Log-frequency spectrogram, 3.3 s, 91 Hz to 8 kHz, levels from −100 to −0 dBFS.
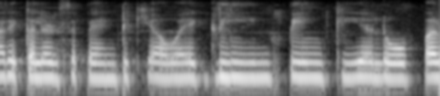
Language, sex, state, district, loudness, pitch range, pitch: Hindi, female, Chandigarh, Chandigarh, -18 LUFS, 215-225 Hz, 220 Hz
